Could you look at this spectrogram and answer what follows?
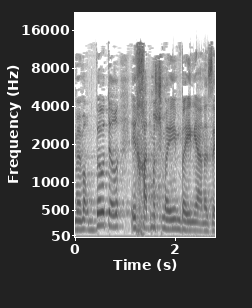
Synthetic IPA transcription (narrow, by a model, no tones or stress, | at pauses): memaʁbe̞jo̞te̞ʁ | eχadmaʃmaimbainjanaze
